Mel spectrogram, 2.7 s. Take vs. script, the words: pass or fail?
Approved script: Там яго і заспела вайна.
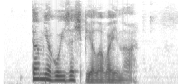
pass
